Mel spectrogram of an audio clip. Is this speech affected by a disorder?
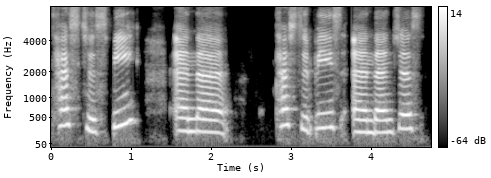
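Yes: aphasia; uses pictures on phone instead of written menus to communicate orders; fragmented agrammatic sentences, word-finding gaps, filler words, asked to slow down.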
